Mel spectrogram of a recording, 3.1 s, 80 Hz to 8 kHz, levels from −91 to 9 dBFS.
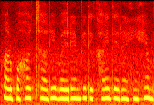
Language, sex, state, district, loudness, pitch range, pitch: Hindi, female, Uttar Pradesh, Hamirpur, -12 LUFS, 260-275 Hz, 265 Hz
